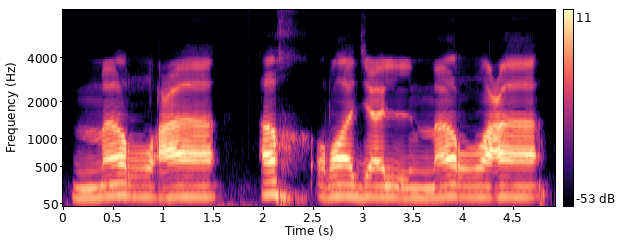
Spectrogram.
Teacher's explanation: اخرج خا اور را دونوں موٹے پڑھے جائیں گے. مرعى، اس میں را کو موٹا پڑھنا ہے اور اس کے بعد عین آ رہا ہے تو بہت توجہ سے دھیان سے اس کو پڑھنا ہے، عین کے مخرج کو واضح کرتے ہوئے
